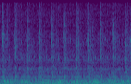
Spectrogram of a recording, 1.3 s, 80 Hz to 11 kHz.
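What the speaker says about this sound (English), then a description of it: "sewing it 1/4 inch on the other side of this block" A sewing machine runs steadily and up close with a fast, even rhythmic whir while chain piecing a quilt block at a quarter-inch seam, with no pauses.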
